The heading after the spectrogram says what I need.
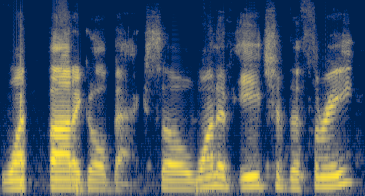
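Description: Man, slightly high voice, upbeat and chatty, live stream host, talking into a phone. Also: fairly even intonation, a little fast, fairly bright tone, no room sound, poor audio. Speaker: livestream giveaway host. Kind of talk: casual live stream chat.

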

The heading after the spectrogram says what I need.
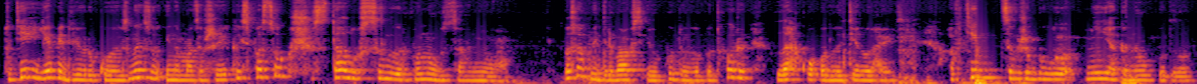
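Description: A woman narrating a children's audiobook with lively, dramatic storytelling. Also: a little high, fairly quick, echoey room, a little hiss or hum.

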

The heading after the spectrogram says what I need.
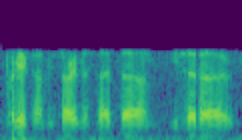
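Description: A man's voice: low voice, level tone, fast, vocal fry. A man, an airline pilot, making terse radio calls to air traffic control over his cockpit headset, with hesitant fillers between standard phrases. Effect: pilot's headset radio transmission. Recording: tinny radio link with faint hiss.

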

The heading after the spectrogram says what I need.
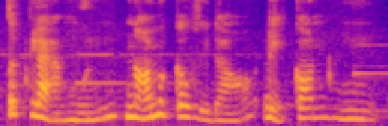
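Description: A young adult woman giving an online literature lesson, lively and always asking her students rhetorical questions. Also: mid-range voice, moderate pace, dull audio, soft background music. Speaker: literature teacher.

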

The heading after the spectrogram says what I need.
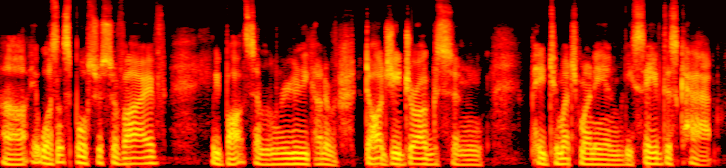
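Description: A homeowner in his forties gives a rambling, casual tour of the garden and large garage of his old house, full of fillers and restarts. His lowish voice keeps fairly even intonation at a moderate pace, with clean studio-quality sound and no room echo.

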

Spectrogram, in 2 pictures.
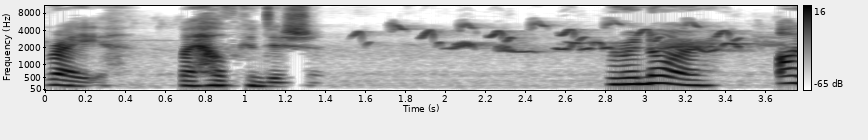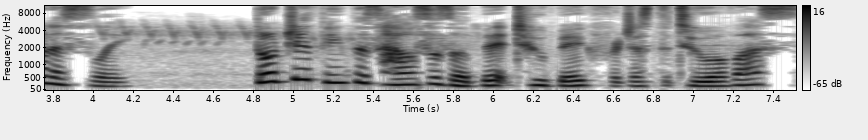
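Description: A woman voicing a cheerful, easily embarrassed young wife in her twenties in an indie game, lively and gently scolding. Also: mid-range voice, moderate pace, long pauses, noisy background, lightly acted. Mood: gentle.

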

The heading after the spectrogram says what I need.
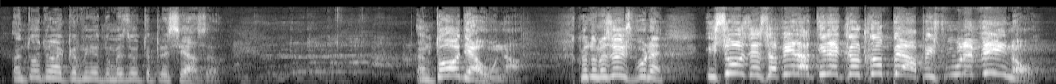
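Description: A man preaching a sermon as pastor, telling jokes and acting out shouted lines and dialogue. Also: extremely high pitch. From Romania. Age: young adult. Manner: animated storytelling, acts out shouts and dialogue, jokes.

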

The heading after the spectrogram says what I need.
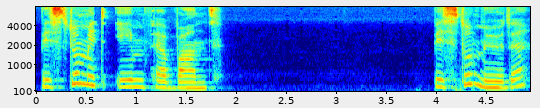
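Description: A woman reads short example sentences for a language lesson, one after another. She goes very slowly, pausing after each phrase so learners can repeat it. Her voice sits a little on the high side. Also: lively intonation, warm tone. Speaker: language teacher. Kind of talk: slow reading of example sentences.

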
